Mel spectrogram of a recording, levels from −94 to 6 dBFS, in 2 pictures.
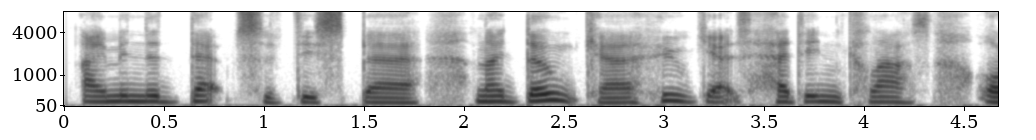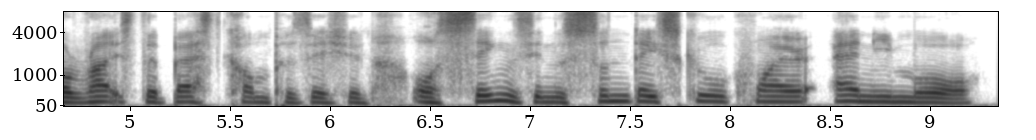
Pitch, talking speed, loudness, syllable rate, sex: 165 Hz, 185 wpm, -19 LUFS, 4.3 syllables/s, male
